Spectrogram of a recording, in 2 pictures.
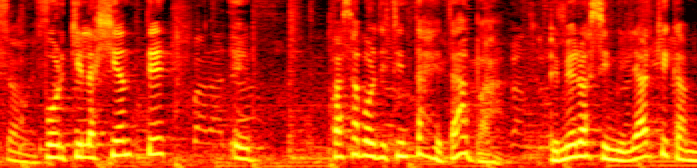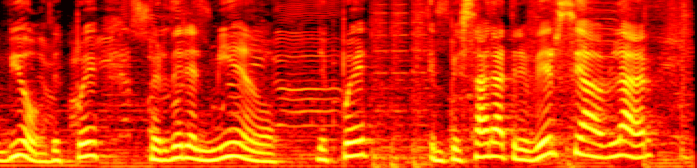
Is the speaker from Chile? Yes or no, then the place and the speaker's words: yes; Chile; Si queremos saber qué somos como chilenos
